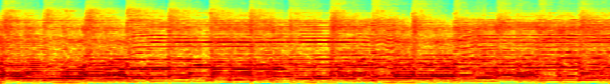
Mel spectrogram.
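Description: Live rock band playing an instrumental passage: electric guitars and bass over a steady drum beat.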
